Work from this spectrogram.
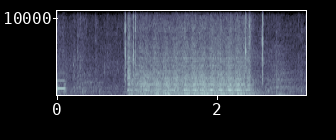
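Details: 2003 Ford 5.4L V8 (called Expedition and Excursion), over 200,000 miles, off the road six months. Fuel pump and inertia switch already replaced; P0231 stored, no fuel pressure, 0 volts at fuel pump relay output. Under two seconds of steady cranking without catching: crank, no start.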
